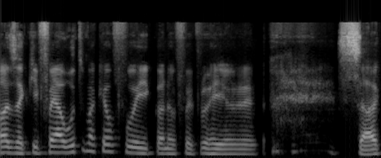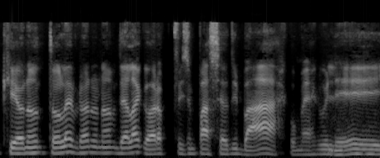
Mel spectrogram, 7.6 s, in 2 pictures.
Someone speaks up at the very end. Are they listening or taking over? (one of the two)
listening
